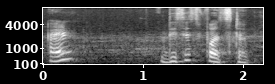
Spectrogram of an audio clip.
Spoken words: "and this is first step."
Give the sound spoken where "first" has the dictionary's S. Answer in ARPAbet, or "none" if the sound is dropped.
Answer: none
